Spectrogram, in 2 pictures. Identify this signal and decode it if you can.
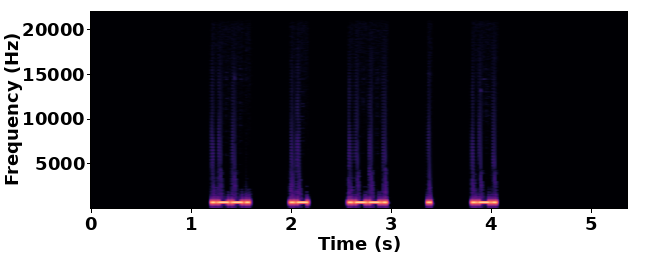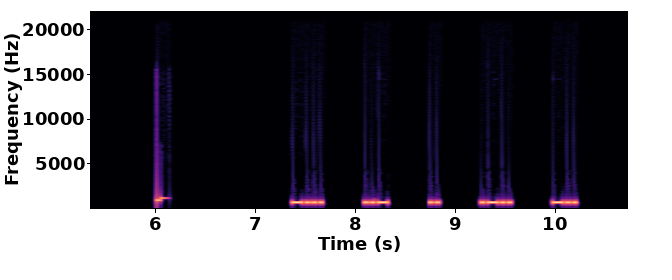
Morse code, heard as a keyed tone, about 36 wpm, spaced as for 16 wpm, 690 Hz. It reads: PAPER BUILD
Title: 4x Character Spacing - Top 500 Words - 35wpm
